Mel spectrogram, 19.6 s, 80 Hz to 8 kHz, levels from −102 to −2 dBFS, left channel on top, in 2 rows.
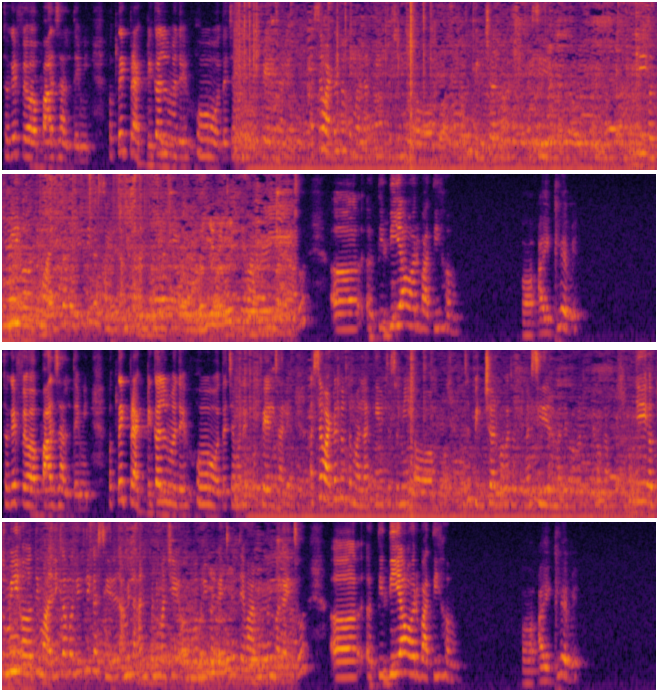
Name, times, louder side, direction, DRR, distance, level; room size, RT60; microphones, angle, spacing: voice 1, 0.0-16.7, right 5 dB, 80° right, 0.9 m, -32 dB
voice 2, 2.2-2.6 9.4-9.8 15.5-15.7 17.6-18.4, equal, 10° left, 1.0 m, -39 dB
sound 1, 3.5-14.3, left 5 dB, 45° left, 0.6 m, -35 dB
sound 2, 3.6-10.3, equal, 20° right, 1.3 m, -46 dB
4.0 x 3.4 x 2.5 m
head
